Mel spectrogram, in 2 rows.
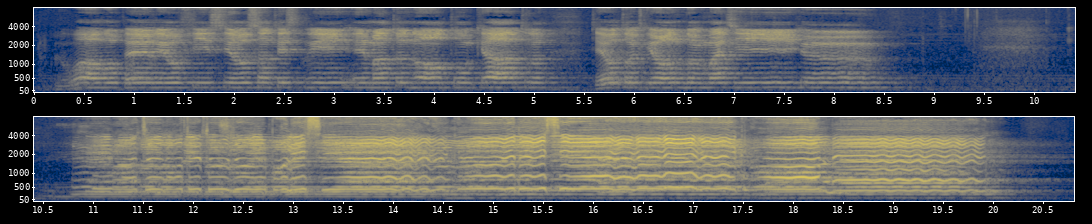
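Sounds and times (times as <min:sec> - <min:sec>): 
soprano singing: 0:10.8 - 0:20.3.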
